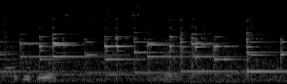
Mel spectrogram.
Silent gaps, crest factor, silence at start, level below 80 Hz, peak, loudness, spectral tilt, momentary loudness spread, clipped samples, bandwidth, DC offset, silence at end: none; 18 dB; 0 s; -84 dBFS; -22 dBFS; -37 LUFS; -2 dB/octave; 4 LU; under 0.1%; 16.5 kHz; under 0.1%; 0 s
